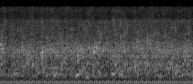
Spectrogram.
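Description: Steady trickle of water falling into a koi pond from the main return pump, a continuous close splashing wash with a low hum underneath.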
